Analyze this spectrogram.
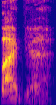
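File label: negative vocalization, Spanish; Engineer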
